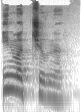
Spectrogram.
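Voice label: "инмӧдчывны", Komi, female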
